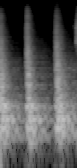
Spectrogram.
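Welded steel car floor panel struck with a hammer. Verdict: Solid.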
